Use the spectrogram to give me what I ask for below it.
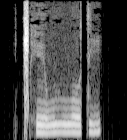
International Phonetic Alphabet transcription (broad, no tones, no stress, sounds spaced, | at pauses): ǁʰ e w uː w o t i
